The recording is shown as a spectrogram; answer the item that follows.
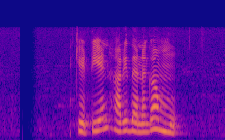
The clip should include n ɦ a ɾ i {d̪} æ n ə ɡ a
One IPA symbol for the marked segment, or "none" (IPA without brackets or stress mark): d̪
